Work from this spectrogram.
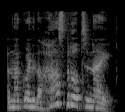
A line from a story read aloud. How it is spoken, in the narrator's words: I shouted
